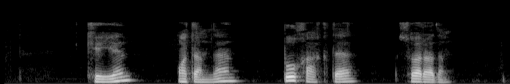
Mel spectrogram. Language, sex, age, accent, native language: Uzbek, male, 18-24, Jizzax, Uzbek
